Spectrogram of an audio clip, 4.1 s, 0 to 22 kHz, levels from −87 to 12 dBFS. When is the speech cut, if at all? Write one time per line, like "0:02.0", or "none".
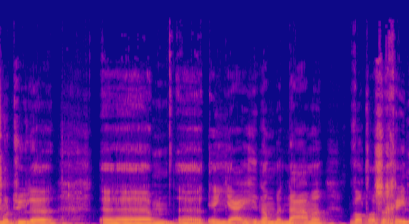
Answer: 0:02.1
